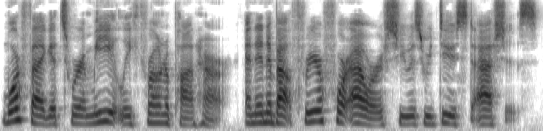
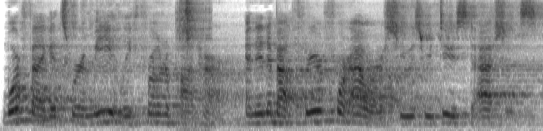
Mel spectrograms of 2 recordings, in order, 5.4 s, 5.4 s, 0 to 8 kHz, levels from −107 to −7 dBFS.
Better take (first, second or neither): first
